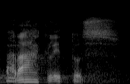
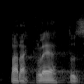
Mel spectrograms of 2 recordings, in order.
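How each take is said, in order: First: The word is said closer to the Greek way. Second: The word is said the Brazilian Portuguese way. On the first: "em grego a pronúncia mais aproximada é essa que eu te falei" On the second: "Nós falamos paracletos aqui no Brasil"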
